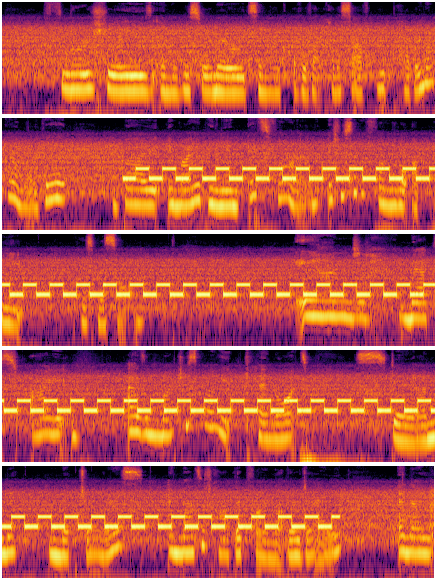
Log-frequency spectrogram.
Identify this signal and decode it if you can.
A tone that alternates evenly between two pitches, with radio hiss, a squelch burst at the end and speech in English. There is no code.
